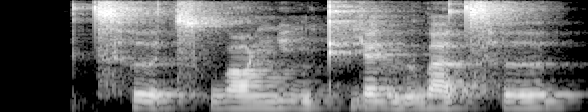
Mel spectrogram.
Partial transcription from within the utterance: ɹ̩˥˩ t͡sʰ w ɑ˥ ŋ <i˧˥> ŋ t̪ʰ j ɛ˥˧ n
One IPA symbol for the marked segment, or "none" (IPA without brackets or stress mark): i˥˧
